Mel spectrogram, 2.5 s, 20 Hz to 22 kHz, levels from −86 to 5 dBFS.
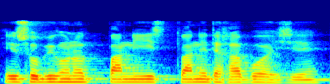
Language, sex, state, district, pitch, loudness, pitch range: Assamese, male, Assam, Kamrup Metropolitan, 135 Hz, -17 LUFS, 130-140 Hz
